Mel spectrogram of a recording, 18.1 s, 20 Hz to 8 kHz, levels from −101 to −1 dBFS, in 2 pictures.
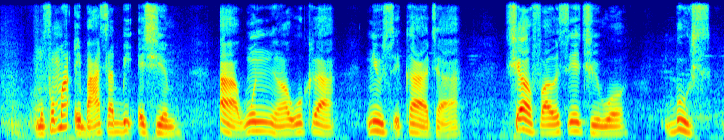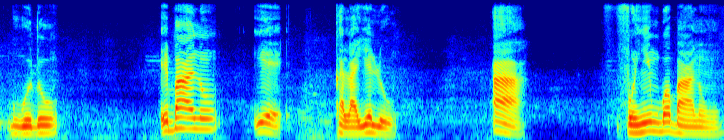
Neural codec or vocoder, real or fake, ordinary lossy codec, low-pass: none; real; Opus, 64 kbps; 7.2 kHz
